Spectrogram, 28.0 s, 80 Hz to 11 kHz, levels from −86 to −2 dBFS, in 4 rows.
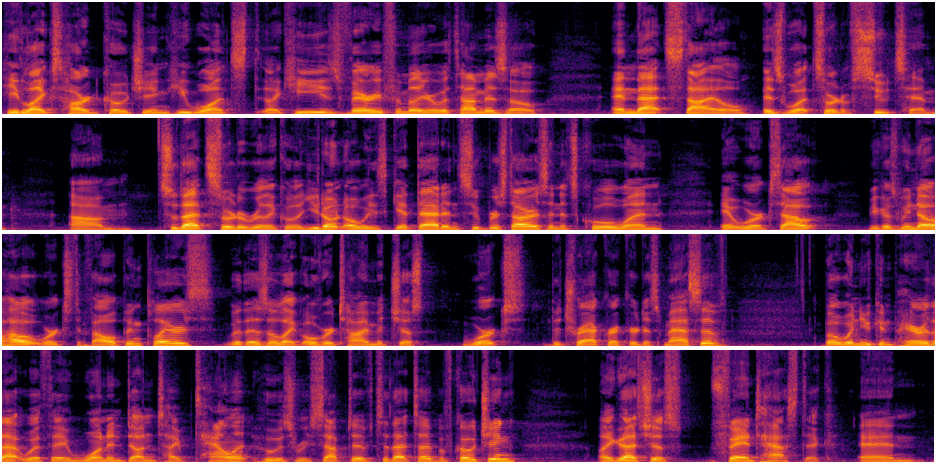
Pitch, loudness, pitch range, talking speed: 140 Hz, -21 LUFS, 130-150 Hz, 195 wpm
